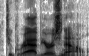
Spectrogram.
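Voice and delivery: ordinary talk, nothing marked

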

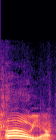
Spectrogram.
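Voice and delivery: high, laughing words. Real, not acted. Speaker recovering from laughing at herself, laughing. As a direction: talk through the tail of a cackle. Recovering from her own cackling.

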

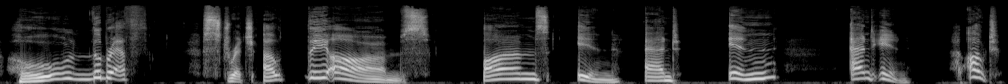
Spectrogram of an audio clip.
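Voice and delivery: slow, high coaching voice; teacher's commands. A narrator's reading. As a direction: call out each step slowly like a coach. Teacher leading breathing exercise.

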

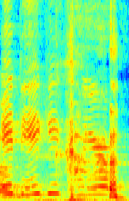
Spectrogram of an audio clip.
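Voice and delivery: slow, drawn-out laughing repeat; laughing slowly. Real, not acted. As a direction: stretch it out through laughter.

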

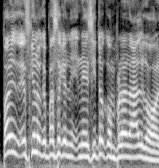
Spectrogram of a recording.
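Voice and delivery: high-pitched, put-on begging; arrested man pleading. Man in patrol car begging police to stop, high plea. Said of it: "cuando ya andaba allá atrás arrestado".

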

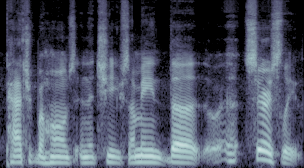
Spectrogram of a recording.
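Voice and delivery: normal talking voice

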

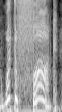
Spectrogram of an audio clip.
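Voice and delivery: high, slow, drawn-out disbelief; shocked reaction. Retold or imitated. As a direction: stretch it out in mock shock. Friend reacting to dick pic.

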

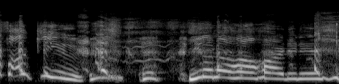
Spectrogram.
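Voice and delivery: high mock rage with a laugh in it; retold angry snap. To his watching parents, a laughing mock fury. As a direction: throw it at them like a sulking teen. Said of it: "hella pissed off".

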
